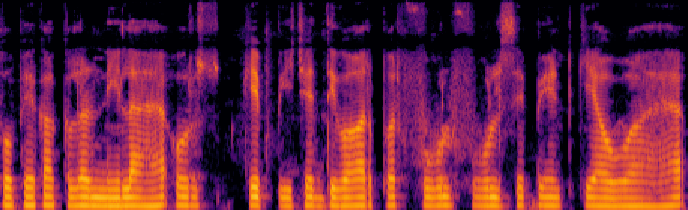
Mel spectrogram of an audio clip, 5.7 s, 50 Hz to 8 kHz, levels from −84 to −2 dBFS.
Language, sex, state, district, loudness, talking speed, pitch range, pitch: Hindi, male, Uttar Pradesh, Saharanpur, -20 LUFS, 180 wpm, 120-125 Hz, 120 Hz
